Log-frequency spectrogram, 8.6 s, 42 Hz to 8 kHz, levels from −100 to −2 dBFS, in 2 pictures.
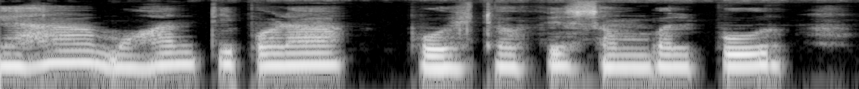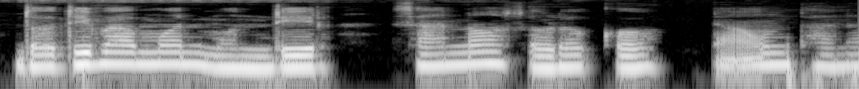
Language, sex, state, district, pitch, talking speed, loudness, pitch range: Odia, male, Odisha, Sambalpur, 165 Hz, 85 wpm, -16 LUFS, 155-180 Hz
